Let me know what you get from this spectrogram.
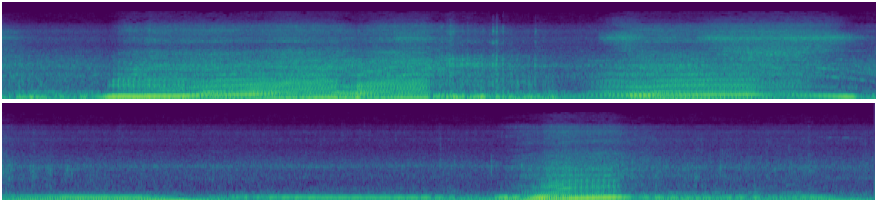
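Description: A vehicle engine revs up three times, its pitch rising with each burst and dropping back to a steady run between, while a stuck Jeep is winched out of a deep mud rut.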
